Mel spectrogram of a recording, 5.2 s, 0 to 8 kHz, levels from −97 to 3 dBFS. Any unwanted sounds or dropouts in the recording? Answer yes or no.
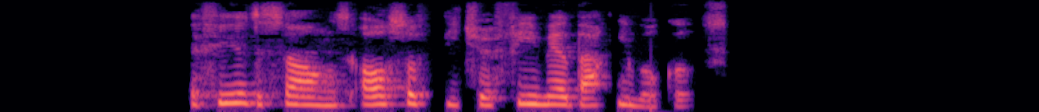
no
